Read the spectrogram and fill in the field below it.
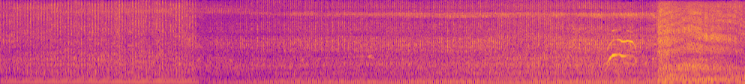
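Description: Tractors on a trip to haul sand from the Yamuna river idle and run with a loud, steady low engine drone, the pitch shifting slightly as revs change partway through.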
